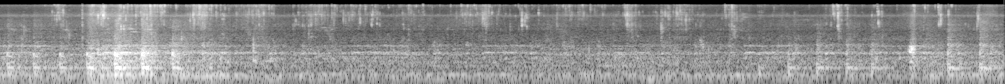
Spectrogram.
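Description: Close-up wet eating sounds from a person eating rice and cauliflower bhujia by hand: mouth clicks, lip smacks and soft chewing, loudest around two seconds in, then quieter with scattered small wet clicks.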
